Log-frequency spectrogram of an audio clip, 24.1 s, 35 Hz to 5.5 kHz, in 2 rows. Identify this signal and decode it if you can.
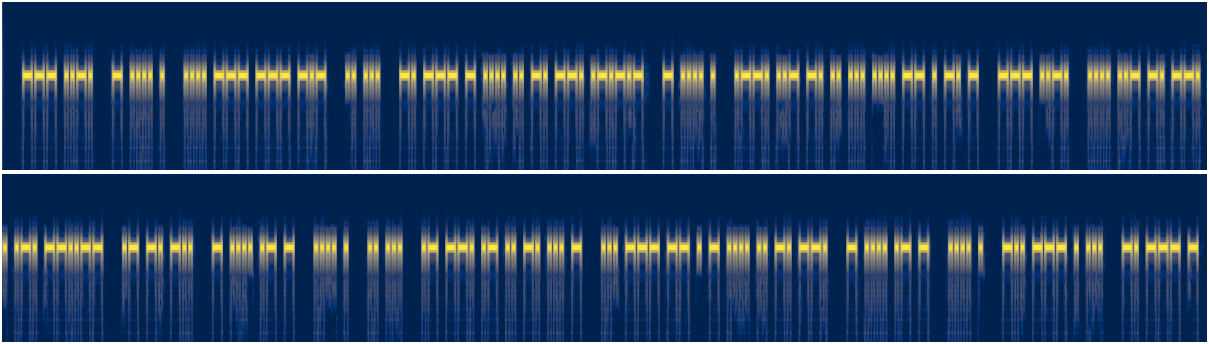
Morse code, heard as a keyed tone, about 40 wpm, 600 Hz. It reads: OF THE HOOK IS NOTHING. THE PUNISHMENT OF HUNGER, AND THAT HE IS AGAINST SOMETHING THAT HE DOES NOT
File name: the old man and the sea 2 40wpm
